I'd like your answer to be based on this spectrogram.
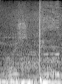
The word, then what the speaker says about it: Noisj: No more drama on Noise Jeff. NOISJ. How are you pronouncing that? Noise Jeff.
